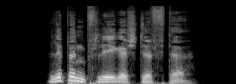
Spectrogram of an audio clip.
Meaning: 1. nominative/accusative/genitive plural of Lippenpflegestift 2. dative singular of Lippenpflegestift
- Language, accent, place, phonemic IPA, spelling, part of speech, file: German, Germany, Berlin, /ˈlɪpn̩̩p͡fleːɡəˌʃtɪftə/, Lippenpflegestifte, noun, De-Lippenpflegestifte.ogg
